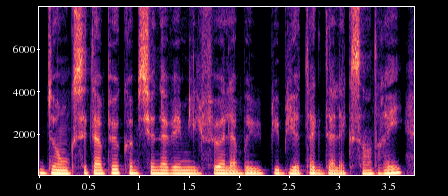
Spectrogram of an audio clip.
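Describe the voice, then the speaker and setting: A woman with a very deep, low pitch in a dry, close sound with no echo. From France. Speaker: author and foundation head. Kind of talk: radio interview. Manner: halting, many repeated words.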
